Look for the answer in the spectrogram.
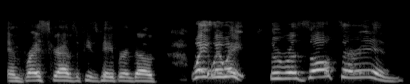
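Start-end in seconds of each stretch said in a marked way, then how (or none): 1.9-4.0 high-pitched call for everyone to stop; mock urgent announcement. Bryce on the mic with test results, high urgent announcement.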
